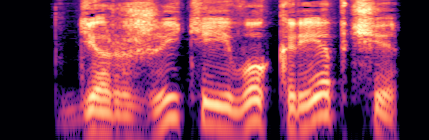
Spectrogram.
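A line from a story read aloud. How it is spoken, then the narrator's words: Pleading. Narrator (Russian): взмолился Коробейник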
